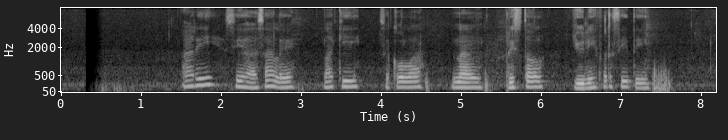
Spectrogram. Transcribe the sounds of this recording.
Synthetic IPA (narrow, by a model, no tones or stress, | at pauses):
ʔaɾisiɦasale | laki | səkolah | naŋb̥ɾist̪ɔl | junifərsit̪i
